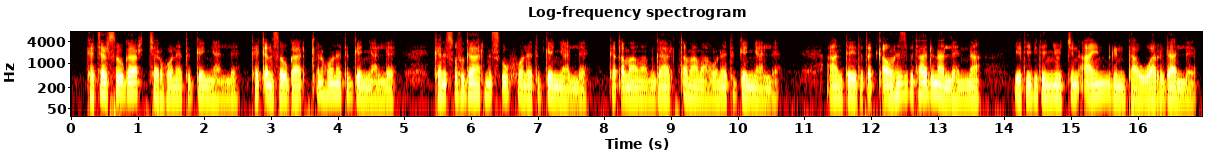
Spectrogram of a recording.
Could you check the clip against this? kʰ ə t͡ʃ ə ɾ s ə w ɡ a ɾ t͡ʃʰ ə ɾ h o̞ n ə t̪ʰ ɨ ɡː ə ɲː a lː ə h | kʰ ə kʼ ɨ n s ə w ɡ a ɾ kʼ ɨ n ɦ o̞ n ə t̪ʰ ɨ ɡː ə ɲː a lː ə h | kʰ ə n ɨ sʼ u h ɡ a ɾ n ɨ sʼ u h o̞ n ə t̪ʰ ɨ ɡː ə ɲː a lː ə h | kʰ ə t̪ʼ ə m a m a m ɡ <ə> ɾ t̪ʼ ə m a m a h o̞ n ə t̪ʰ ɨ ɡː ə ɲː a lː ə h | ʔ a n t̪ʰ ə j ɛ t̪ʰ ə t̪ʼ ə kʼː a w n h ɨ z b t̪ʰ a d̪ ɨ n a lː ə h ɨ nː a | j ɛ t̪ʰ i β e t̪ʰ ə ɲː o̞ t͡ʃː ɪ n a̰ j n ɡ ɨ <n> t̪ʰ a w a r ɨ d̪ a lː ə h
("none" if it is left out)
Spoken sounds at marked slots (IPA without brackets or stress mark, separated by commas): a, n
